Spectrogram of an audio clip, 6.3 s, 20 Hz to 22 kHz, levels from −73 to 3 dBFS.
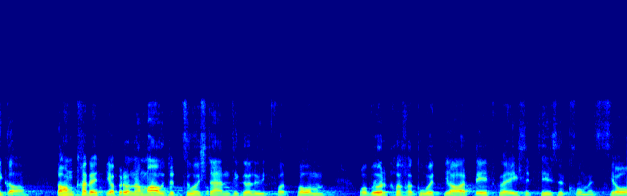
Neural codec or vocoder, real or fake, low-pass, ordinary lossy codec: codec, 24 kHz, 3 kbps, HILCodec; fake; 10.8 kHz; none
